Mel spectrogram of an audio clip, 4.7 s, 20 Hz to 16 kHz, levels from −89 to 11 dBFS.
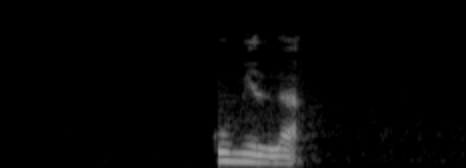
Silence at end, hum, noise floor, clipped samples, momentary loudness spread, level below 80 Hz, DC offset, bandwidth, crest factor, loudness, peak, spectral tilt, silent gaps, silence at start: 1.65 s; none; -89 dBFS; under 0.1%; 11 LU; -76 dBFS; under 0.1%; 7.2 kHz; 20 dB; -32 LUFS; -18 dBFS; -8.5 dB/octave; none; 2.2 s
